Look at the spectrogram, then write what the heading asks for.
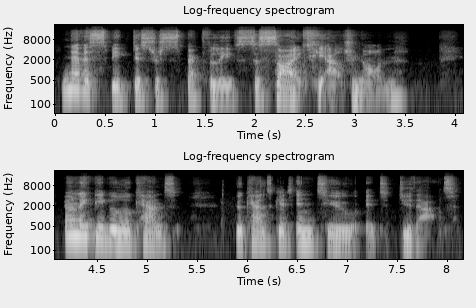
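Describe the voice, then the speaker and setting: A woman's voice: low-pitched, big pitch swings, a little slow, exaggerated voice. Woman playing swooping, imperious aristocratic aunt. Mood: grandly condescending. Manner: pompous, declamatory, stumbles over words. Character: imperious, snobbish, money-minded aristocratic English aunt. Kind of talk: stage comedy as amateur radio play.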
